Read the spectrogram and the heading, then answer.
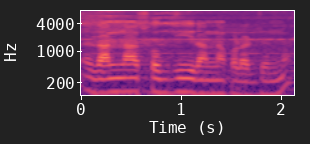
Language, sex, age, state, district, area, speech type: Bengali, male, 30-45, West Bengal, Howrah, urban, spontaneous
